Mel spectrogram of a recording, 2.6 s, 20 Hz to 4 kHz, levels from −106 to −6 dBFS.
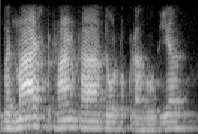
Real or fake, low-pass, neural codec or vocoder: fake; 3.6 kHz; codec, 16 kHz, 8 kbps, FunCodec, trained on Chinese and English, 25 frames a second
